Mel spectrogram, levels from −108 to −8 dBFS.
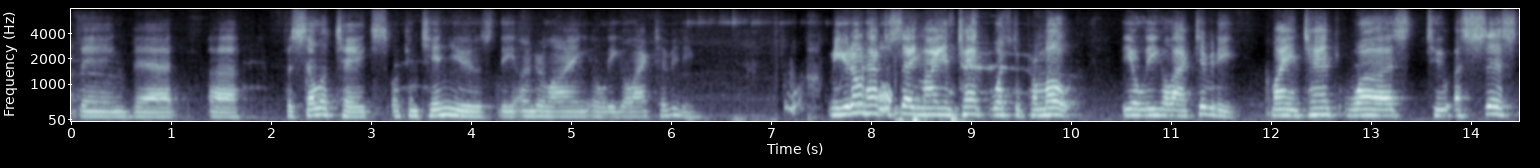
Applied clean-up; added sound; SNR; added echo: neural separator model SepFormer DNS4.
